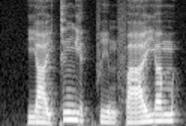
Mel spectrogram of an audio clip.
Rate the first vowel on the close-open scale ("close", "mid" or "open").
open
